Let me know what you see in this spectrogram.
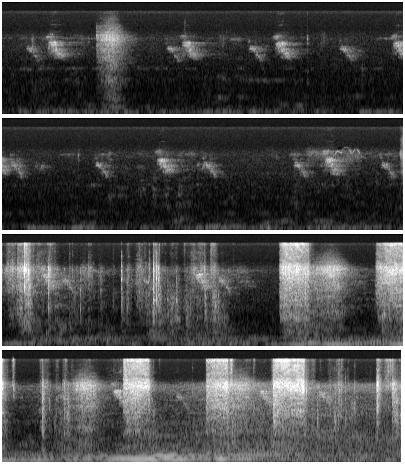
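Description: A bird chirping in a steady series of short, high calls. About halfway, louder knocks and rustles begin, and an engine tone rises in pitch and becomes the loudest sound.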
